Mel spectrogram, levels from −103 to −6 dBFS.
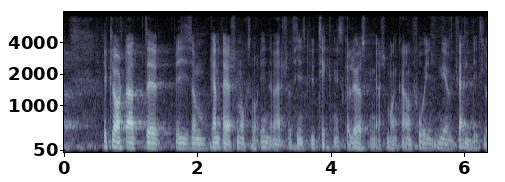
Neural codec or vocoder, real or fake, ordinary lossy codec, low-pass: none; real; none; 7.2 kHz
